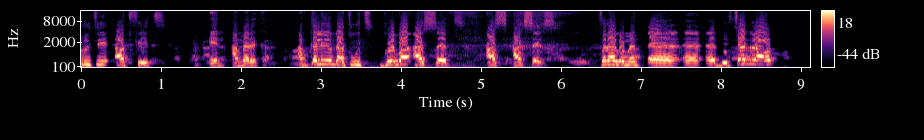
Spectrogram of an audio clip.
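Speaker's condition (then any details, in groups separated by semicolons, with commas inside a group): No condition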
